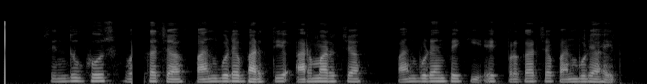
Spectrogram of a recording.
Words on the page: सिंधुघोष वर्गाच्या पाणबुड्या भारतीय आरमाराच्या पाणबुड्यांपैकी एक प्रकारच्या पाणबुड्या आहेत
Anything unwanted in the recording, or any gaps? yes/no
yes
